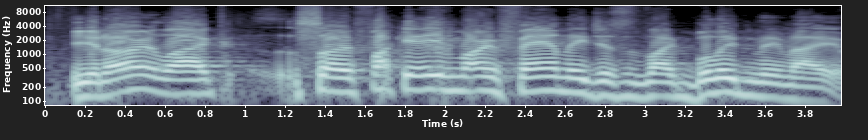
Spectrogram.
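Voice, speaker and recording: A man talks with an Australian accent. He keeps a moderate pace. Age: 30s. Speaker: professional fighter. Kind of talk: podcast interview. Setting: studio. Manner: sometimes slurs words.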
